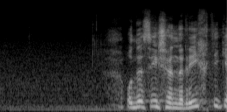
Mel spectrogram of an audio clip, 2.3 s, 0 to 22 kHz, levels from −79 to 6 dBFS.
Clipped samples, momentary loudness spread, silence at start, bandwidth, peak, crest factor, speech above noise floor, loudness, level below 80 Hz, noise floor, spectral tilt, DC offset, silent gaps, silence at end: under 0.1%; 17 LU; 1.1 s; 15.5 kHz; -8 dBFS; 18 dB; 28 dB; -22 LUFS; -64 dBFS; -50 dBFS; -4 dB/octave; under 0.1%; none; 0 s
